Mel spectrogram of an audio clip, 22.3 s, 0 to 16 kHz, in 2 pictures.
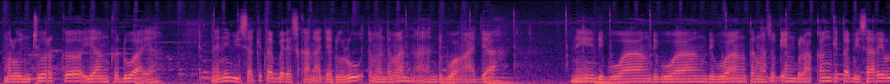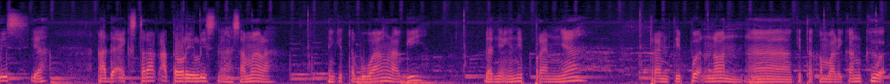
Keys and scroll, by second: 4.5 Delete, 5.4 Delete, 6.2 Delete, 6.6 Delete, 7.3 Delete, 7.9 Delete, 8.5 Delete, 9.6 Delete, 15.1 Delete, 16.0 Delete.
